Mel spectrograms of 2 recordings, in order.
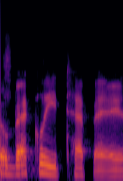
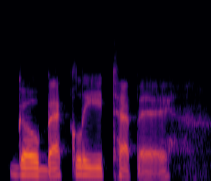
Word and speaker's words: Göbekli Tepe: I'm not the proper pronunciation, the proper. Göbekli Tepe is how it's pronounced. Wait, one more time. Göbekli Tepe.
